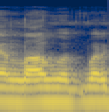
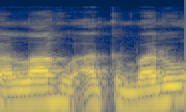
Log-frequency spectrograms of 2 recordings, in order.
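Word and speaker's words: الله أكبر: और अगर बात करें अल्लाहु अकबर के रा की तो अल्लाहु अकबरू, ना रा पे पेश पढ़ेंगे, ना अकबरा, ना रा पे ज़बर पढ़ेंगे, साइलेंट होगा अल्लाहु अकबर।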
